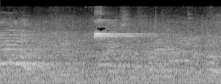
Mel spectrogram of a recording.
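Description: A referee's whistle blown once, a short sharp high blast about halfway through, over the chatter of spectators in a large gym.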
